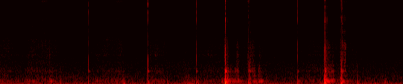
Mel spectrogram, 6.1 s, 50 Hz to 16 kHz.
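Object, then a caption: Metal stereo microphone capsule. A wooden ear pick taps and scratches the side of a silver metal XY stereo microphone capsule on a Zoom H6 recorder. Quiet, irregular sharp clicks with a very short ring stand out over a soft, low, rumbling scratching bed, with the strongest taps near the middle and end.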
